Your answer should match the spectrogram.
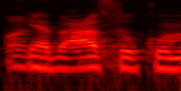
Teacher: ba has an echoing sound.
